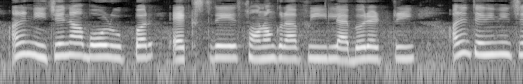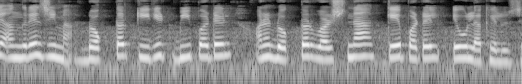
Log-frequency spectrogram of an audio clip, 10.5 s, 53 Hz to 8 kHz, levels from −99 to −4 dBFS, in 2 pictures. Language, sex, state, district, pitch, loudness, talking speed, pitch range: Gujarati, female, Gujarat, Valsad, 260 Hz, -18 LUFS, 140 wpm, 245-280 Hz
